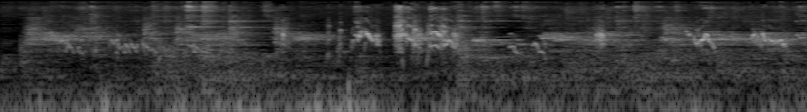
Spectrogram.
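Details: A happy budgie chirps in quick, high, bright notes that cluster into short bursts around the middle and end, over a faint low background hum.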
